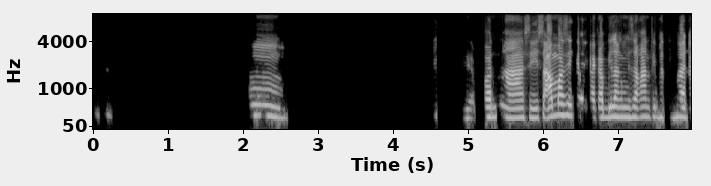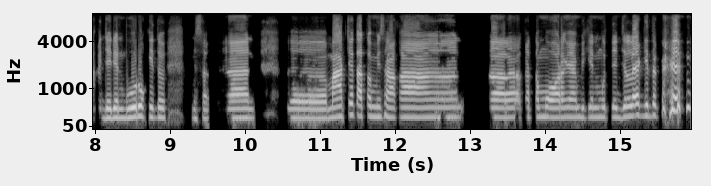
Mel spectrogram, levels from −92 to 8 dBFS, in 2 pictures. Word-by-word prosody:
Mmm. 255 - -26 1.9
Mmm. 245 -4 -5 2.4
Iya 195 0 -14
pernah 215 -2 0
sih, 200 -1 -4
sama 260 +6 +4
sih 255 - -2
kayak 335 0 -5
Kakak 210 -1 -1
bilang 220 0 0
misalkan 215 +1 -1
tiba-tiba 210 0 -10
ada 200 -1 -5
kejadian 200 0 +1
buruk 215 +2 +4
gitu. 210 0 -1 0.4
Misalkan, 195 +2 -1 0.6
eee, 195 -1 0
macet 230 +5 +4
atau 235 -1 +1
misalkan, 215 -1 +2 0.6
eee, 210 0 +3
ketemu 215 0 -5
orang 210 0 +2
yang 215 - 0
bikin 215 +1 -5
mood-nya 215 0 -5
jelek 230 +4 +4
gitu 255 - -1
kan. 355 +3 +5
215 Hz, 115 wpm, -18 LUFS, 205-220 Hz, 2.4 s, kan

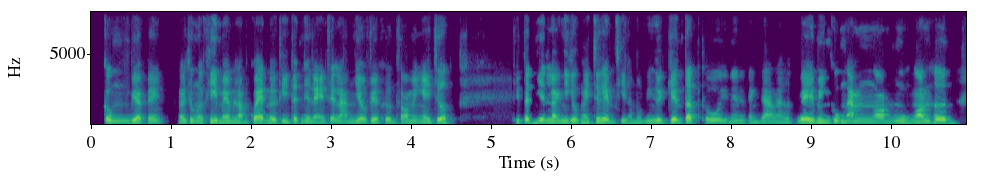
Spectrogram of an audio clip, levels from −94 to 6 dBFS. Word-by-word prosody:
công 140 +1 0
việc 130 - +4
ấy, 140 +2 -2 0.2
nói 120 0 -1
chung 155 +1 -2
là - - -2
khi 150 -3 +1
mà 125 -2 0
em 115 - 0
làm 100 -4 -3
quen 125 +4 +3
rồi 100 -3 +1
thì 105 - -3
tất - - -1
nhiên 135 -5 -3
là - - +1
em 110 - -2
sẽ - - -2
làm 105 -6 -4
nhiều 105 -1 +1
việc - - 0
hơn 120 -2 -2
so 120 0 -3
mới 120 +1 -4
ngày 110 -5 -1
trước. 160 +3 +4 0.8
Thì - - -4
tất - - +5
nhiên 150 -3 +2
là, 115 -4 +2
như 120 +4 -1
kiểu, - - +2
ngày 95 -1 -3
trước 160 - +2
em 145 -6 +3
chỉ - - -4
là 90 - -7
một 95 +1 -7
cái 115 - -3
người 110 -5 +1
kiến - - +6
tập - - +5
thôi 120 +1 -1
nên 125 -1 -7
là 115 - -9
thành 95 -1 -8
ra 105 +1 -3
là 100 -2 -8
về 110 +3 +6
mình 120 -1 0
cũng 150 +3 -1
ăn 155 0 -1
ngon, 150 -1 -2
ngủ 105 -4 -2
ngon 130 +4 +2
hơn. 145 +1 +3
125 Hz, 305 wpm, -24 LUFS, 110-140 Hz, 0.8 s, kiến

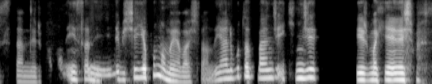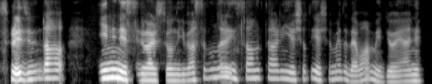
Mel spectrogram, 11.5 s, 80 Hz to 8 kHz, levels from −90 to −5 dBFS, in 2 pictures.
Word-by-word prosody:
sistemleri 145 -2 -15
falan. - - -28
İnsan 205 -2 -4
eliyle 170 +4 -7
bir - - -7
şey 250 +7 -5
yapılmamaya 255 - +1
başlandı. 140 +4 -11
Yani, 225 +4 -3
bu 270 - -11
da 270 - -2
bence: 240 +1 -2
2. 240 +1 0 0.5
bir 190 -1 +4
makineleşme 185 0 +4
sürecinin 200 +5 +3
daha 235 0 +2 0.5
yeni 245 +2 +9
nesil 190 -4 +5
versiyonu 175 -1 -1
gibi. 175 +2 -7
Aslında 200 +6 -9
bunları 195 - -4
insanlık 235 +2 -7
tarihî 225 -2 -9
yaşadı, 205 +3 -9
yaşamaya 205 +2 -8
da 195 - -11
devam 170 +5 -8
ediyor. 145 -1 -9
Yani 160 +2 -8
195 Hz, 160 wpm, -18 LUFS, 175-235 Hz, 0.5 s, yeni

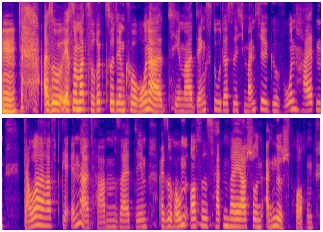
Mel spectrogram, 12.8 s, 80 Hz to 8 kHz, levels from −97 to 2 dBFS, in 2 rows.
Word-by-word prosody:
Mhm, 160 +1 +5 0.5
also, 190 0 +7
jetzt 195 +1 +5
nochmal 215 0 +7
zurück 205 0 -2
zu 200 - +1
dem 190 0 +1
Coronathema. 165 -4 +2
Denkst 175 +7 -7
du, 205 -2 -7
dass 185 -1 -5
sich 185 -1 -10
manche 195 +5 -5
Gewohnheiten 190 +2 -6 0.4
dauerhaft 205 +2 0
geändert 180 - -4
haben 170 +4 -10
seitdem? 170 +2 -7 0.2
Also, 180 0 -6
Homeoffice 195 +1 -3
hatten 190 +2 -4
wir 190 -1 -1
ja 180 -1 +3
schon 180 -1 -6
angesprochen, 165 -4 -5
185 Hz, 120 wpm, -21 LUFS, 170-200 Hz, 0.5 s, also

